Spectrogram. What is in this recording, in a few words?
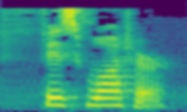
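"fizzwater", English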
